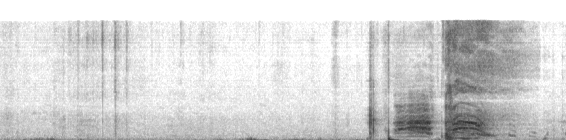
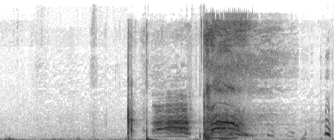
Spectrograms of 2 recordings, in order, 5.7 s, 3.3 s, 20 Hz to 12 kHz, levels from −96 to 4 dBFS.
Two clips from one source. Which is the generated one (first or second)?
first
